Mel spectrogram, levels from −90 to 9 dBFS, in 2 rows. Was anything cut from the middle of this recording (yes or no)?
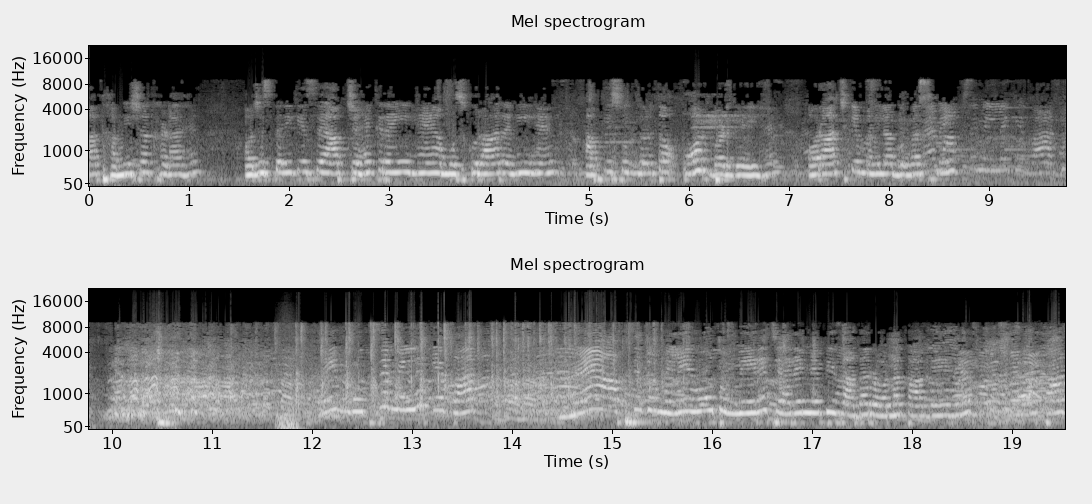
no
